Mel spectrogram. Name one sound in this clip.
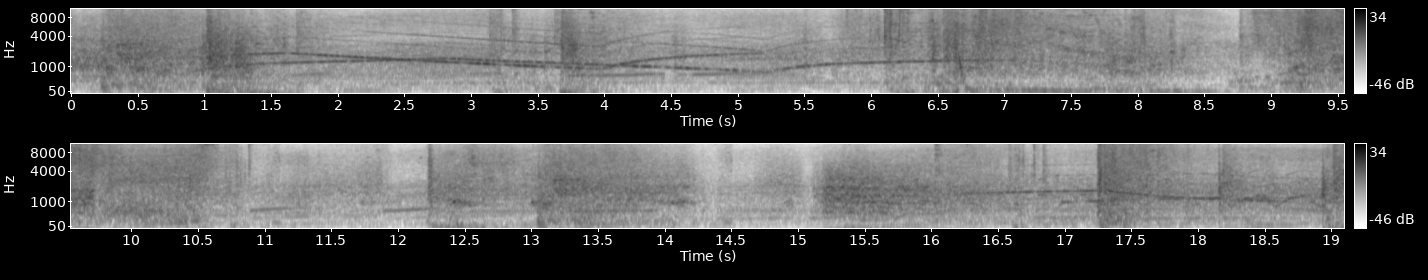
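A sports car engine roars and revs at high speed.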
